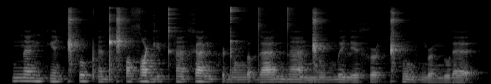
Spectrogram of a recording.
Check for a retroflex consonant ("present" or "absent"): present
